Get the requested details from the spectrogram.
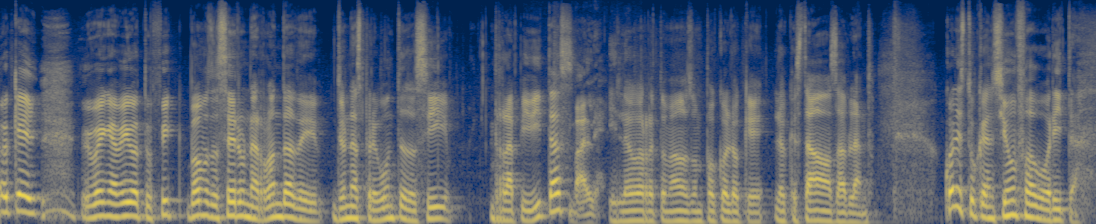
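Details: Adult man speaking Spanish; normal speech.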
